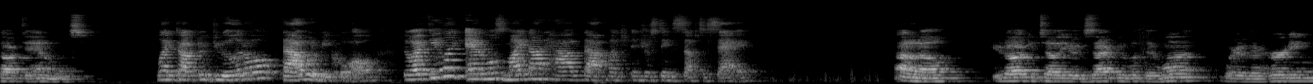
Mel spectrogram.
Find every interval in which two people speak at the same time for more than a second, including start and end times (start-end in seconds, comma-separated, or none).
none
